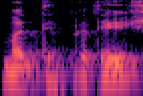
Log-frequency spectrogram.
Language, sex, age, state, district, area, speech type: Hindi, male, 60+, Madhya Pradesh, Balaghat, rural, spontaneous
